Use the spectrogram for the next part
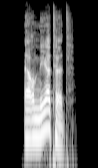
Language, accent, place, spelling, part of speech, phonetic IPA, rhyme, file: German, Germany, Berlin, ernährtet, verb, [ɛɐ̯ˈnɛːɐ̯tət], -ɛːɐ̯tət, De-ernährtet.ogg
- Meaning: inflection of ernähren: 1. second-person plural preterite 2. second-person plural subjunctive II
